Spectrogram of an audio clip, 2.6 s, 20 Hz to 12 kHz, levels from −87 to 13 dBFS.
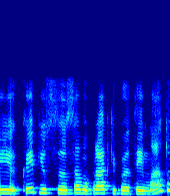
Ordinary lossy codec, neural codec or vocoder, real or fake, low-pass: AAC, 64 kbps; none; real; 7.2 kHz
